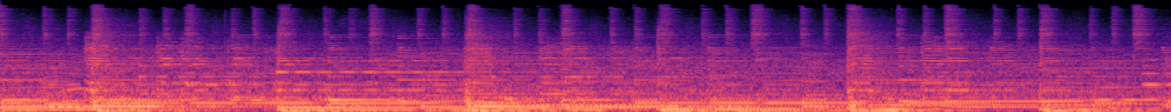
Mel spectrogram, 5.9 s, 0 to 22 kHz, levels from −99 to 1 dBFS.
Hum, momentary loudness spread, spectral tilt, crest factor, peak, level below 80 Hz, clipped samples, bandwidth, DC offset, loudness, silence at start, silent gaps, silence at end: none; 6 LU; -7.5 dB/octave; 14 dB; -6 dBFS; -28 dBFS; under 0.1%; 17.5 kHz; under 0.1%; -22 LUFS; 0 s; none; 0 s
